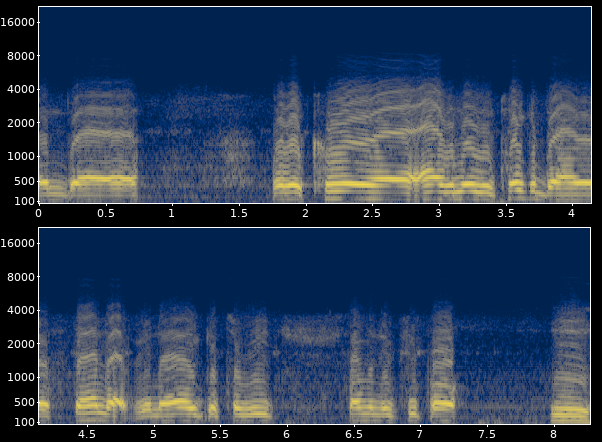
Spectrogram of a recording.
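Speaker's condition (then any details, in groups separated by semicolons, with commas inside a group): Cerebral palsy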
